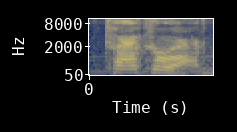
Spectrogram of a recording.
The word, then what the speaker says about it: Kakarot: dragon um he he he said his name wrong it's actually kakarat Kakarot Goku say it right no one is left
